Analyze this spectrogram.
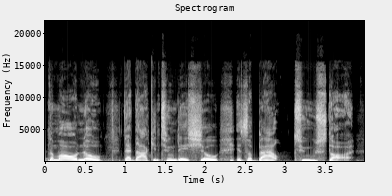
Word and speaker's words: Akintunde: Akintunde. Daily I shall. It's the Akintunde Show. Say what? Say what? You heard what I said. That's right, y'all. The Akintunde Show. Spell it. Akin Tunde.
